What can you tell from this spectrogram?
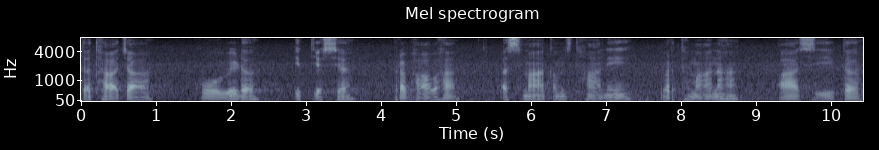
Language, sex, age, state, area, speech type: Sanskrit, male, 18-30, Uttar Pradesh, rural, spontaneous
